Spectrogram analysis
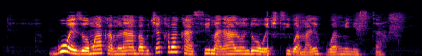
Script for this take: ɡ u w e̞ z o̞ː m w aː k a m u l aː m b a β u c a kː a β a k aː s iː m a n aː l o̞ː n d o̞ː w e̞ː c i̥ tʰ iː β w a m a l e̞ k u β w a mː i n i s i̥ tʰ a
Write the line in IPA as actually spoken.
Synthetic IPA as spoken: ɡ u w e̞ z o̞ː m w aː k a m u l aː m b a β u c a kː a β a k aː s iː m a n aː l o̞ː n d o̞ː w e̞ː c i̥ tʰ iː β w a m a l e̞ k u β w a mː i n i s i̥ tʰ a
